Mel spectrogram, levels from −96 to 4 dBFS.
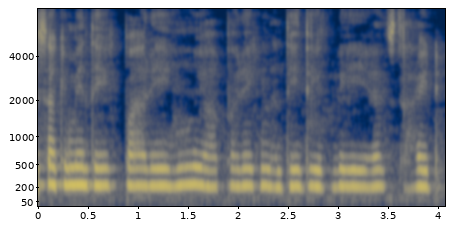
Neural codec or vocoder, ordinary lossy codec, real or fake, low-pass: none; none; real; none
